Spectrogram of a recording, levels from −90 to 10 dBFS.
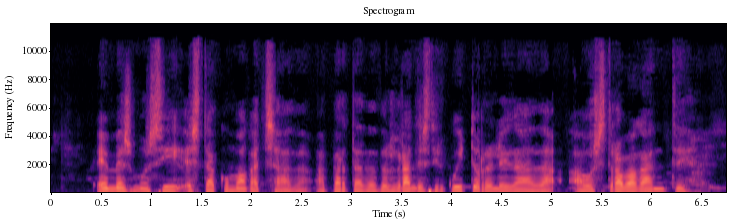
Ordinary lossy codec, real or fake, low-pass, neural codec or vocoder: AAC, 48 kbps; fake; 10.8 kHz; autoencoder, 48 kHz, 128 numbers a frame, DAC-VAE, trained on Japanese speech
